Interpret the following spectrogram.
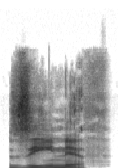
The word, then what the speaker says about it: zenith: next noun is Zenith it has two syllables and the stress is on on the first syllable Zenith when talking about the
